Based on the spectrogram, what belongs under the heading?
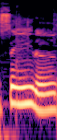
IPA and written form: ˈsiːnə (Cena)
